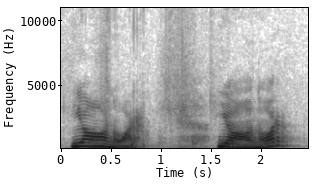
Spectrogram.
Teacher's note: и ударение на первый слог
